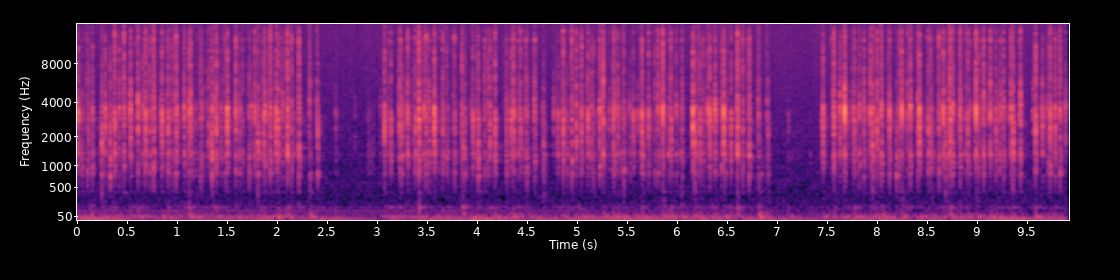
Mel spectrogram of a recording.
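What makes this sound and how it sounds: Both hands type fast with their fingertips on a COX Dauntless full-size mechanical keyboard with Cherry MX Brown switches and plastic keycaps. A dense, steady stream of bright, sharp clicks and clacks is heard, with a faint low hum underneath. The typing pauses briefly twice before resuming.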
